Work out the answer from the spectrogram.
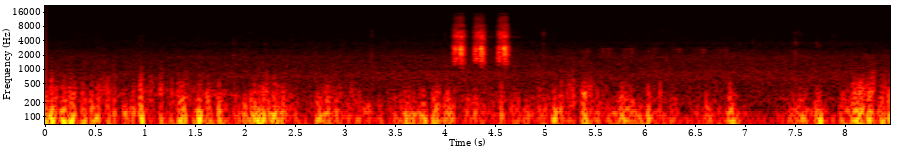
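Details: A Eurasian magpie (Pica pica) gives one quick burst of three harsh, rasping chattering notes over a steady low rumble of wind or distant traffic.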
